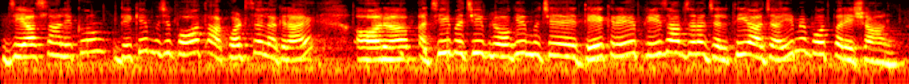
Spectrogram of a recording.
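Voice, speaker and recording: A woman's voice: high voice, a little hiss or hum, close to an everyday voice. A woman voicing a nervous teenage girl pleading on a phone call. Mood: anxious pleading. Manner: anxious, pleading.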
